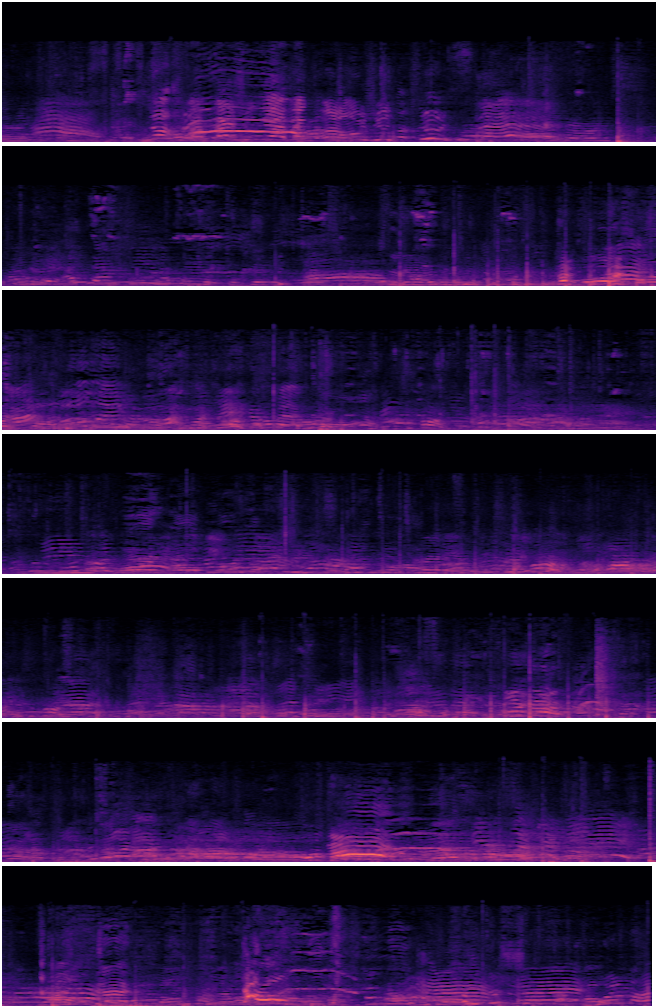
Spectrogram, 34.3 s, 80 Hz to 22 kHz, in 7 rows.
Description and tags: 10:35 playground at ourSchool
playground, playing, school-yard, TCR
